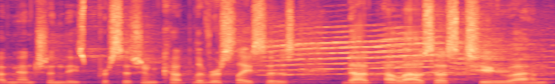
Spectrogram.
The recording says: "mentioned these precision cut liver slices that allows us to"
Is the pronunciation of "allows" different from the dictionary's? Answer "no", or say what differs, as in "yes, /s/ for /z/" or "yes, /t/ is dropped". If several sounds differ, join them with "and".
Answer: no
